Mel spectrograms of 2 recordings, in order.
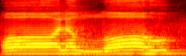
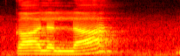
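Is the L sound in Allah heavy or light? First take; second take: heavy; light. First: The L in Allah is full and heavy. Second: The L in Allah is thin and light. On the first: The speaker calls it right. "बल्कि क़ाल अल्लाहु, क़ाफ़ को भी पुर किया जाएगा, अल्लाह को भी पुर किया जाएगा" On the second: The speaker calls it wrong. "इसको काल अल्लाह नहीं पढ़ेंगे"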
